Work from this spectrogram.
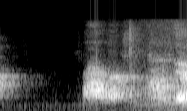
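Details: Bulldog named Dalila; after a faint fading tone, a loud, rough, sustained vocal sound rises at the end and carries to the close without pause.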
